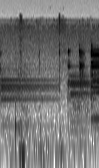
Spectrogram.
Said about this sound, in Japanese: そうそう、これ電話かかってくるんですよね。さらったぞ、つって。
